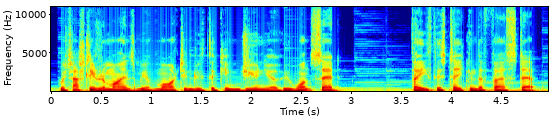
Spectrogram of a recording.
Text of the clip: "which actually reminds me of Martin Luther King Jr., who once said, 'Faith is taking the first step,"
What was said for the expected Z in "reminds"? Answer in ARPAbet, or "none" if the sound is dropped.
Z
